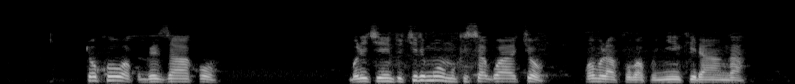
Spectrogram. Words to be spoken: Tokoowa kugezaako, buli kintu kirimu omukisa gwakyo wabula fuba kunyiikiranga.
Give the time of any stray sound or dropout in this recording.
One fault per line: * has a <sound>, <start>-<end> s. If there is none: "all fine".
all fine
